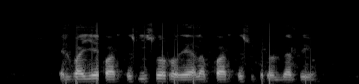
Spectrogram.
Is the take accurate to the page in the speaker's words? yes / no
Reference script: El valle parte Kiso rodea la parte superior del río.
yes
